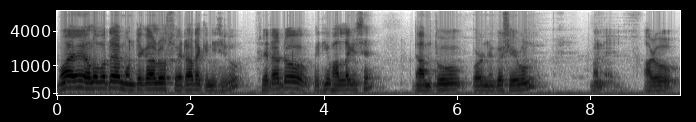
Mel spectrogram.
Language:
Assamese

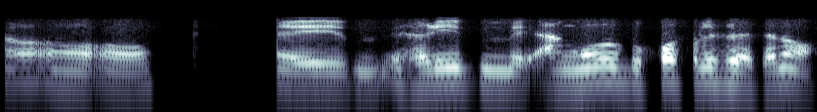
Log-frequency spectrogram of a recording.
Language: Assamese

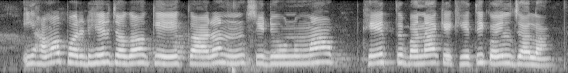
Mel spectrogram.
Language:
Bhojpuri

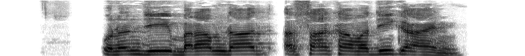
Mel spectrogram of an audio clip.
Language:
Sindhi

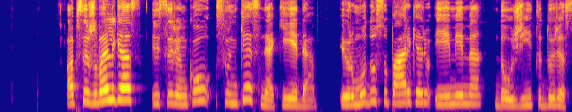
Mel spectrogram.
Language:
Lithuanian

